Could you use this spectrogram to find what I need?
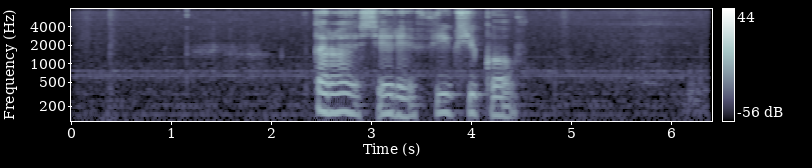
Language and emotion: Russian, sad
